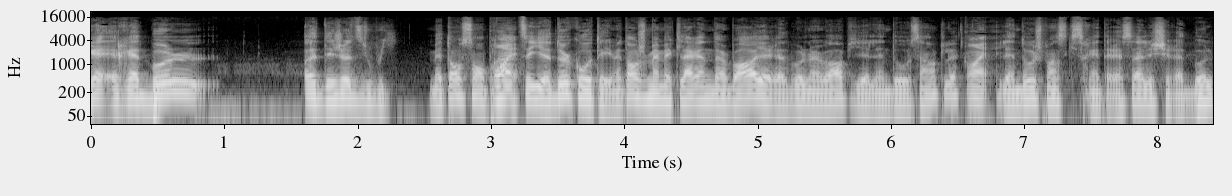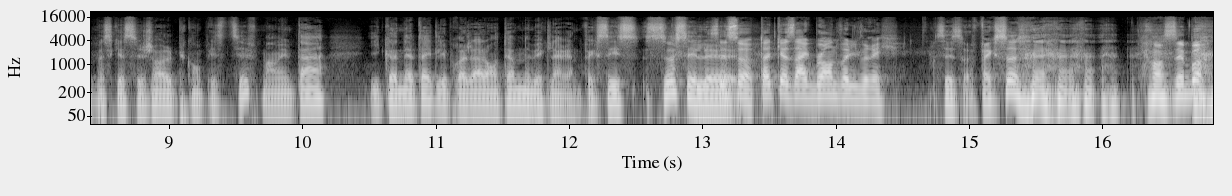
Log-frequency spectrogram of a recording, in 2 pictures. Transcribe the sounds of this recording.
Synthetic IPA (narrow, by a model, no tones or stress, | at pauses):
ɛʁɛd̪̚bʊl | ɐd̪eʒʌd̪iwi | mɛt̪ɔ̃sɔ̃pwɛ̃t͡sejɐd̪øːkot̪emɛt̪ɔ̃ʒəmɛmɛklaʁɛnd̪œ̃bɑːʁjaʁɛd̪bʊld̪œ̃bɑːʁpijalɛ̃nd̪oːsɑ̃t̪ləwɛlɛ̃nd̪oʒəpɑ̃skʲi̥sə̥ʁɛ̃t̪eʁesãaːleʃeʁɛd̪̚bʊlpaʁskəsɛlʃaːləplykɔ̃pet̪i̥t̪ɪfmeɑ̃mɛ̃mt̪ã | ikʌnɛpøt̪ɛɪt̪lepʁɔʒɛalɔ̃t̪ɛʁmd̪əmɛkla̰ʁɛ̰nfaksessʌsɛləesʌpøt̪ɛt̪̚kəzak̚bʁɑ̃d̪vʌlivʁe | sesʌ̰faksʌ | ɔ̃s̬epʌ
